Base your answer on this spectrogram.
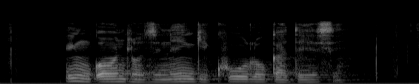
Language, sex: South Ndebele, male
